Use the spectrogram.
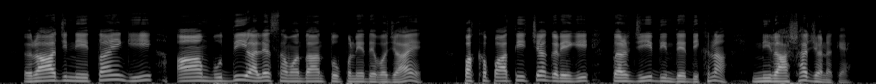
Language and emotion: Dogri, angry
